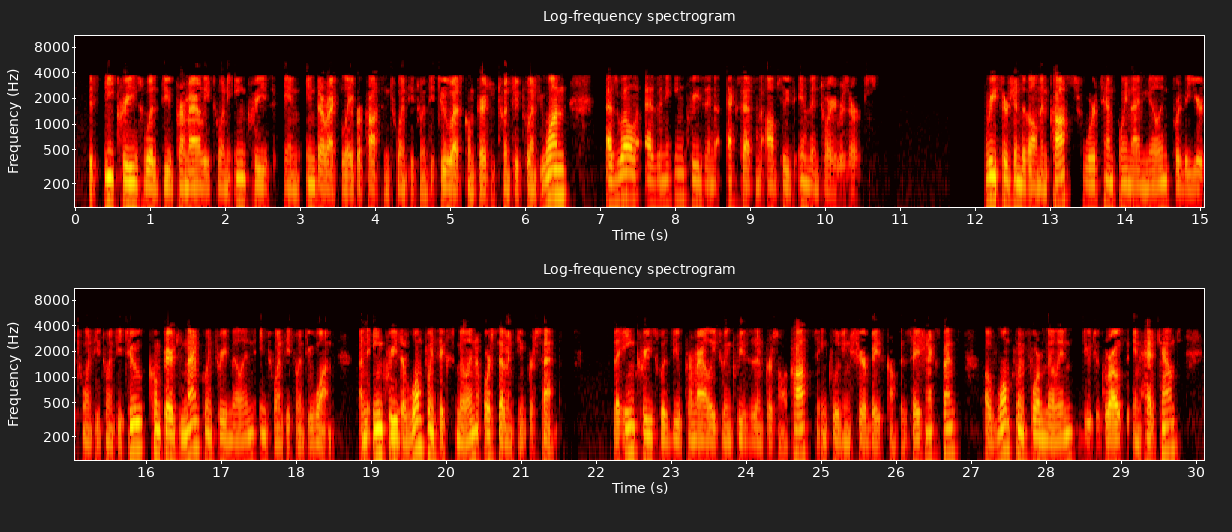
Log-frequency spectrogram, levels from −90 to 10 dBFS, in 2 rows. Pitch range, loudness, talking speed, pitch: 90-115 Hz, -29 LUFS, 150 wpm, 100 Hz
